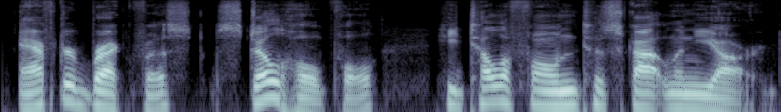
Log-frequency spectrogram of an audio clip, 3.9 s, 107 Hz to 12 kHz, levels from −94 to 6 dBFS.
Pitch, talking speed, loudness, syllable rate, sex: 120 Hz, 140 wpm, -19 LUFS, 5.0 syllables/s, male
